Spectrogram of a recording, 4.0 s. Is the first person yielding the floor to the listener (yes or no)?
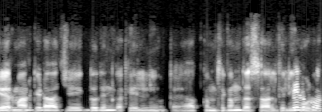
yes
